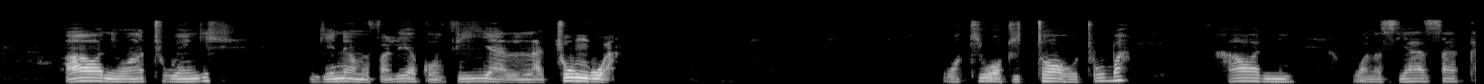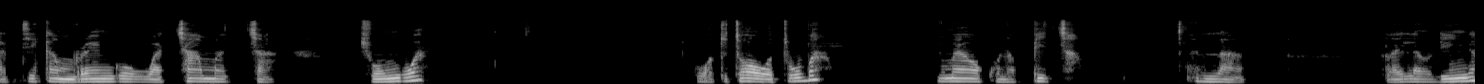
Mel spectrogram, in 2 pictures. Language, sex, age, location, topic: Swahili, male, 25-35, Nakuru, government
